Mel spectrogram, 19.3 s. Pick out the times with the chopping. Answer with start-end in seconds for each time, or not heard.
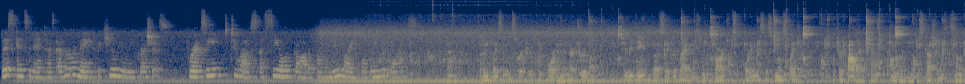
not heard.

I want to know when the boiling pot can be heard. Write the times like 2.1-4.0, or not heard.
7.5-19.2.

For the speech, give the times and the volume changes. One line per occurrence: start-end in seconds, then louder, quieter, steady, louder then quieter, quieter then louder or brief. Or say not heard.
0.0-19.2 steady.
